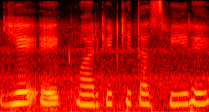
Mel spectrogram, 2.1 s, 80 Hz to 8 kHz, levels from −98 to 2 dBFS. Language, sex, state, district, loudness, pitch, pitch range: Hindi, female, Jharkhand, Jamtara, -39 LUFS, 235 Hz, 225-245 Hz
